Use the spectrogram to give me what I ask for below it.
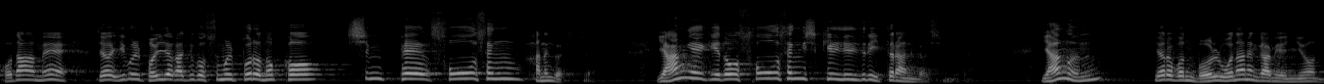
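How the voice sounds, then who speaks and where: A male pastor with a Gyeongsang Korean accent preaching a sermon, asking the congregation questions and having them repeat after him. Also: sits high. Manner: call-and-response preaching, asks the congregation to repeat. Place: church sanctuary. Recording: long church hall reverb.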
